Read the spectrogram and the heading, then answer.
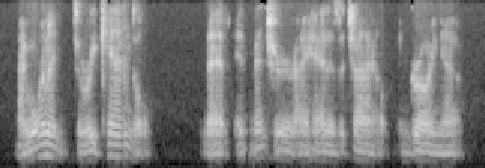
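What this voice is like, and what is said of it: Strained, impaired voice. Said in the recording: “You'll have to excuse my voice. I've been out in the wind today. ... I have allergies”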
